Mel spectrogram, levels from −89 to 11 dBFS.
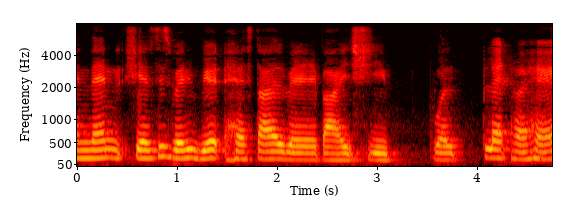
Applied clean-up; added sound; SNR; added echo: none; none; none; none.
